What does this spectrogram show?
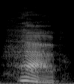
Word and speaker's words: have: 그러다 보니까 이 영어 발음 자체는 호흡을 내뱉는 소리이기 때문에 호흡이 묻어나는 소리이기 때문에 H 발음이 항상 들어가 있어요. 원래부터. 그래서 우리가 have라고 우리나라 말로는 have지만 얘네들은 바람을 앞에 불면서 have, have를 합니다.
